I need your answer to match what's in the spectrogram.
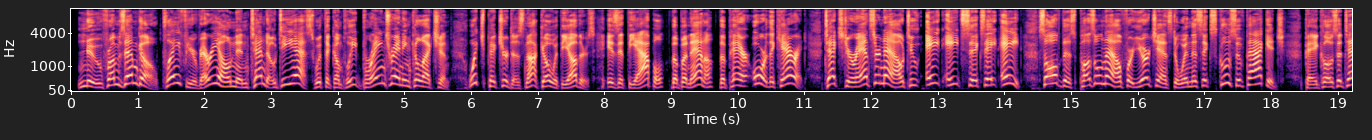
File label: Promo; Nintendo DS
